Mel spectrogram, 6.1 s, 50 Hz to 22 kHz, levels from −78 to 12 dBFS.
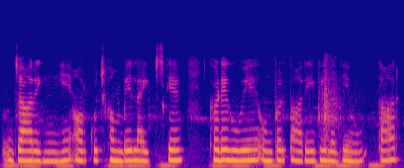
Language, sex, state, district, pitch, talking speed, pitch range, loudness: Hindi, female, Himachal Pradesh, Shimla, 235 Hz, 170 wpm, 225-240 Hz, -14 LUFS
